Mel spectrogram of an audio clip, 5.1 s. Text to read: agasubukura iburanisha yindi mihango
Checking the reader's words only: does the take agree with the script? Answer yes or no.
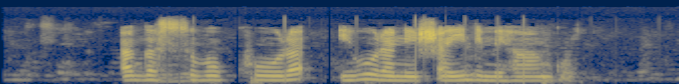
yes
